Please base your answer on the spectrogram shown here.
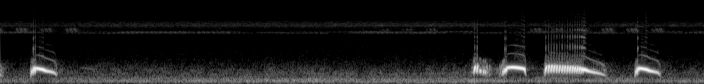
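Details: Spotted dove recording for training captive birds and luring wild doves: one short coo, a pause of several seconds, then a rapid stutter, a rounded note, a long falling coo and a last short coo, over a thin insect hum.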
